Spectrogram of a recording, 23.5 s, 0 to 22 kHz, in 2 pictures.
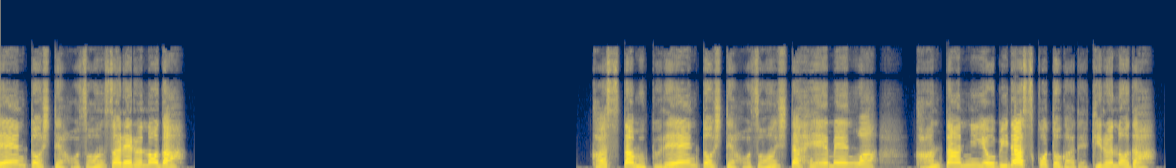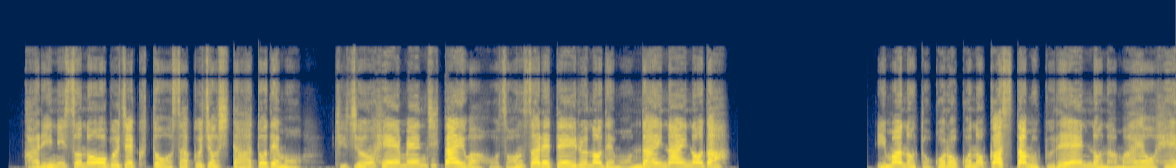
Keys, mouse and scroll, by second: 13.3 click, 15.0 click, 15.8 x.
